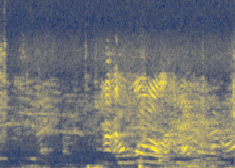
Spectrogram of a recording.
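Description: Several children's voices chattering and calling at once, starting about a second in, with low thumps underneath.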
